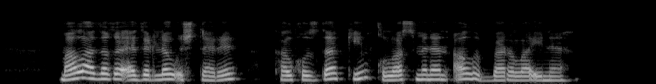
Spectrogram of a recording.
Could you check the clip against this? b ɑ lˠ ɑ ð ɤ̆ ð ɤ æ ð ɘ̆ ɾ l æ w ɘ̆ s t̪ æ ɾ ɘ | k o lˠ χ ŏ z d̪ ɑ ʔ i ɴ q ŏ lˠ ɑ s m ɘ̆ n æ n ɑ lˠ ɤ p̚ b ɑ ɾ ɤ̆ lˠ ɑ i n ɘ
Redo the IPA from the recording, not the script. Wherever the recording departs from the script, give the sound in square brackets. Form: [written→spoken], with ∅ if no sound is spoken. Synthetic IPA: [b→m] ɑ lˠ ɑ ð ɤ̆ [ð→ʁ] ɤ æ ð ɘ̆ ɾ l æ w ɘ̆ [s→ʃ] t̪ æ ɾ ɘ | k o lˠ χ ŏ z d̪ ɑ [ʔ→k] i [ɴ→m] q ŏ lˠ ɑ s m ɘ̆ n æ n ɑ lˠ ɤ p̚ b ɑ ɾ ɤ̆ lˠ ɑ i n ɘ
